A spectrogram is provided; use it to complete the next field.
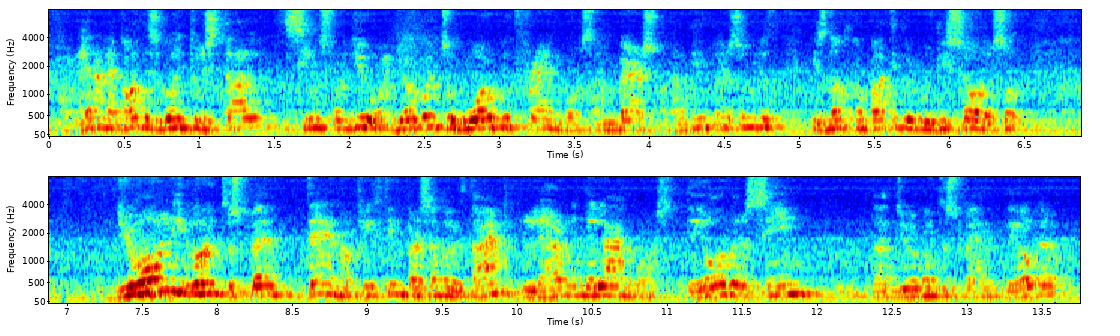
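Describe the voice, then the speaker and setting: Noticeable background noise and audible room echo surround the recording. A man with a high pitch speaks at a very fast pace. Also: ordinary pitch variation. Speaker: tech conference speaker. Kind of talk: technical talk at a meetup. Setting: meetup room with audience. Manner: animated.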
